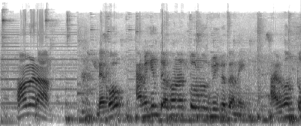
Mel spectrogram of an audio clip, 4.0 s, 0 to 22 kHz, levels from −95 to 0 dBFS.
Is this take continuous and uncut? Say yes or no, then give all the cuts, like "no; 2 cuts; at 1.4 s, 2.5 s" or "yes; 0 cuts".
no; 1 cut; at 1.1 s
